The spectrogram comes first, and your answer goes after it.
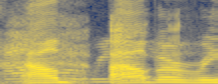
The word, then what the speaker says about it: Albariño: Albariño. Albariño. Because the Enye.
